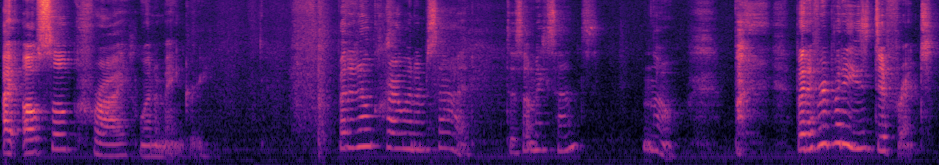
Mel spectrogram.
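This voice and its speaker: A woman's voice: sits high, expressive, a little slow, vocal fry, a bit bright, reverberant, slight background noise. A woman hosting her own vlog, talking casually and earnestly to her viewers with chatty asides. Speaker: vlog host. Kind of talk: casual spoken reflection to camera.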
